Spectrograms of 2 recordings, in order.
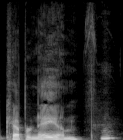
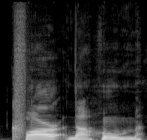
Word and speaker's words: Capernaum: arrest of John the Baptist from Nazareth to Capernaum which is how most of us pronounce it but we were told yes it's actually car Nahum yes one of our tour guides Messianic gaju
